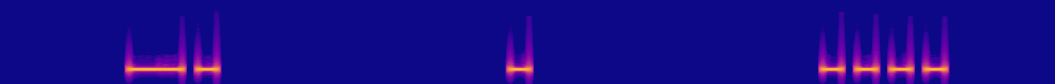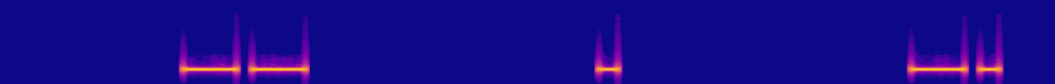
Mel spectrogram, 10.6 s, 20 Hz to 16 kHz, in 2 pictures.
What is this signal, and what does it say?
Morse code, heard as a keyed tone, about 14 wpm, spaced as for 5 wpm, 680 Hz. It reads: NEHMEN
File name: Morsekurs / Witze / Witz 17. August 2021, 25 F70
